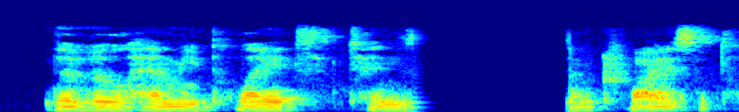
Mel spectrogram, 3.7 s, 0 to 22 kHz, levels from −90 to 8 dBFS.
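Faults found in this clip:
Long network dropout, 2.05–2.86 s. Speech smears into a fading buzz, then 0.67 s of silence. It resumes with 0.6 s missing. Likely cause is network packet loss.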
